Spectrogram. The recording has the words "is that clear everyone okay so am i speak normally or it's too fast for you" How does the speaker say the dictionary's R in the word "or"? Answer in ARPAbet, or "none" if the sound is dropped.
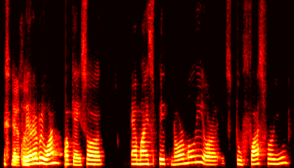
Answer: R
